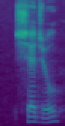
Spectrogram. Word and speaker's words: schedule: And there's another word that is quite different between pronunciation in America and in British English, and that's schedule.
